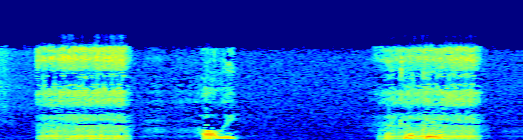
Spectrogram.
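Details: Sleeping female dog snoring, said to snore often: two loud, harsh snoring breaths with a short snort between them in a quiet room.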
